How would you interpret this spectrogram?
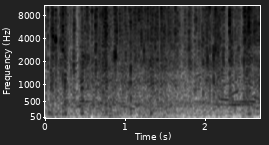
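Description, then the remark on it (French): Continuous crinkling of a bag of potato chips, a dense crackly rustle that keeps going for a few seconds with no pauses and no voices. “Petite note personnelle, ne pas emmener du chips pour écouter le brame du cerf. Parce que t'entends pas quand tu prends les chips.”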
